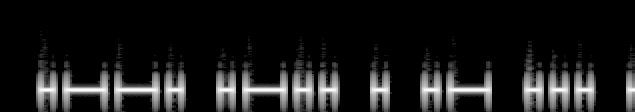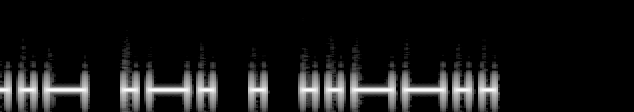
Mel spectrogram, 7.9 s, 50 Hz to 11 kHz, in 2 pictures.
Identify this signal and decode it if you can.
Morse code, heard as a keyed tone, about 16 wpm, 700 Hz. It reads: PLEASURE?
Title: Sentences from Top 1600 Words 15wpm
